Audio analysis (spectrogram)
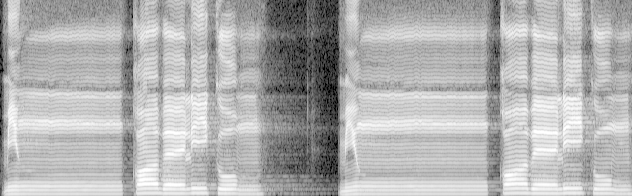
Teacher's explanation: huruf nun sukun bertemu huruf qo maka nun sukunnya melebur ke huruf qo kita baca dengung dan samar dengungnya kita tahan dua sampai harakat min qoblikum min qoblikum Huruf ba berharakat sukun kita pantulkan atau kita qalqalahkan.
